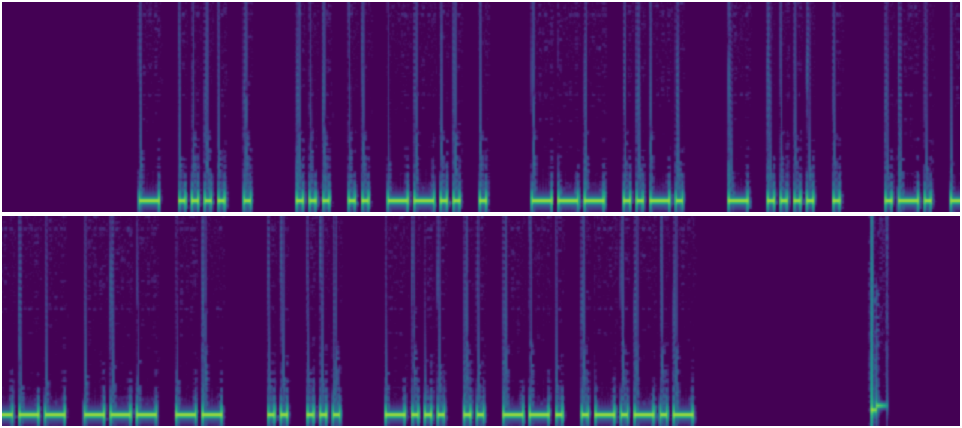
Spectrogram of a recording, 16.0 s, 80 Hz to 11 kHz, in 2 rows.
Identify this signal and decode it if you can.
Morse code, heard as a keyed tone, about 22 wpm, 700 Hz. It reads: THE SIZE OF THE ROOM IS BIG.
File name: practice / 22wpm / Sentences with 3-Word Phrases - 22wpm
